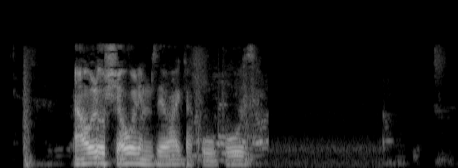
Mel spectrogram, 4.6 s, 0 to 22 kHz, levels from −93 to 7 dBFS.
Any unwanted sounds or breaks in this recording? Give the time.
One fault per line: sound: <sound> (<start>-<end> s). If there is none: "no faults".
no faults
